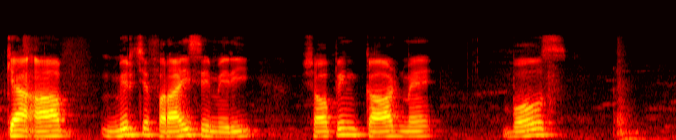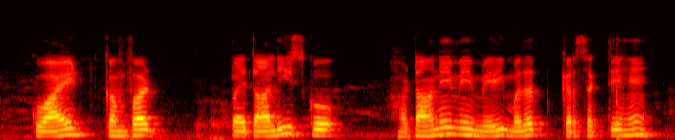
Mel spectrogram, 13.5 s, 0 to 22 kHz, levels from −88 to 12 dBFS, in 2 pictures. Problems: none marked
